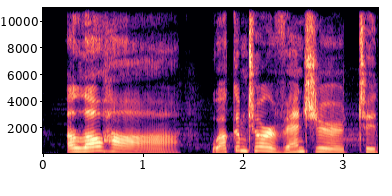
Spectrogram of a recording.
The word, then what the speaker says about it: aloha: to you guys but the only way to say allah is the short brief and warm and loving aloha can i tell you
